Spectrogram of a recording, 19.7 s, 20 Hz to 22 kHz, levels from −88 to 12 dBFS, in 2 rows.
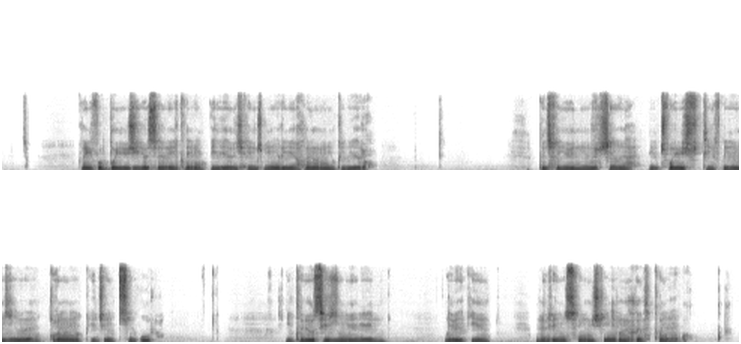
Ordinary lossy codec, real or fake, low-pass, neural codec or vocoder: none; fake; 9.9 kHz; autoencoder, 22.05 kHz, a latent of 192 numbers a frame, VITS, trained on one speaker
